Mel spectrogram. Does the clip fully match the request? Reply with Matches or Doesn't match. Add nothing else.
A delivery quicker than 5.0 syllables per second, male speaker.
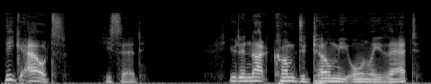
Doesn't match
